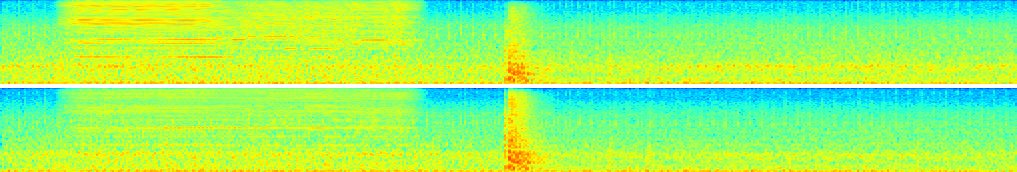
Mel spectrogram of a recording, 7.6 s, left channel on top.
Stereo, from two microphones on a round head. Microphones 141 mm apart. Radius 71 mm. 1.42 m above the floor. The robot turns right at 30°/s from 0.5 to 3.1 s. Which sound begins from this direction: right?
A pop, at 3.8 s.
